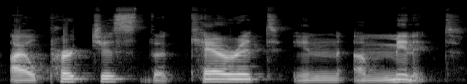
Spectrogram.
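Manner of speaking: slow sentence, strong first syllables in "purchase", "carrot", "minute"; first-syllable stress. Shown as a demonstration. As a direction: lean on PUR, CAR, MIN in "purchase", "carrot", "minute", slowly. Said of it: "the first syllable is stressed".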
